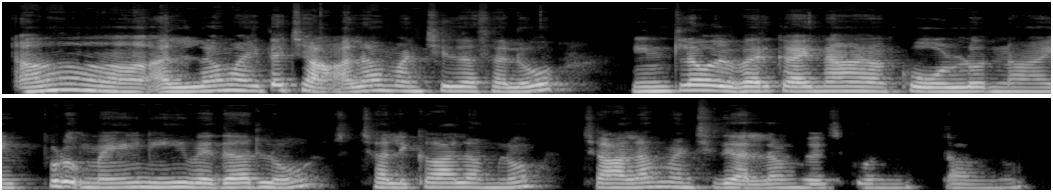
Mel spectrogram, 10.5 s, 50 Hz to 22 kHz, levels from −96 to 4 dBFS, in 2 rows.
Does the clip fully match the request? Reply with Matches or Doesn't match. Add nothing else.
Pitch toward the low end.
Doesn't match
